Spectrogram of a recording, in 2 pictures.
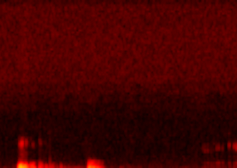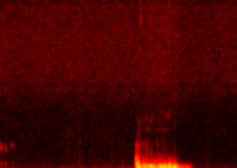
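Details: Woman's stomach growling (borborygmi) before breakfast, hungry: short gurgles, then a louder drawn-out rumbling growl.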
